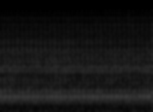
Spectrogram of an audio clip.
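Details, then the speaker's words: Lathe crushing two shafts together under speed during a lubricant test: steady mid-pitch whine with fast gritty rattle as the lathe's bearings take heavy side pressure. "the pressure actually gets great enough that you will be able to in a moment begin to hear the bearings rattle in the lathe itself right there"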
